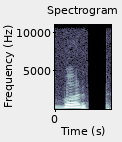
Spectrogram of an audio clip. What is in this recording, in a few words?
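"verde", Spanish; Pipo-Aprende musica con Pipo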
